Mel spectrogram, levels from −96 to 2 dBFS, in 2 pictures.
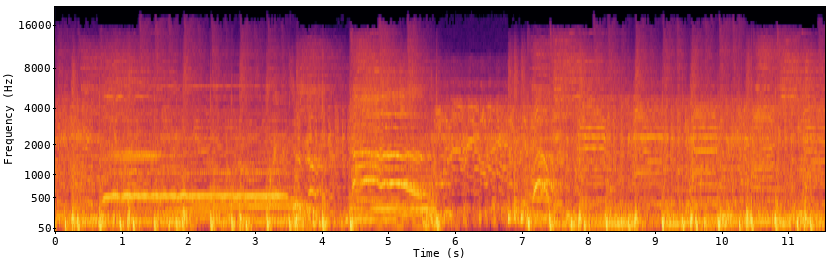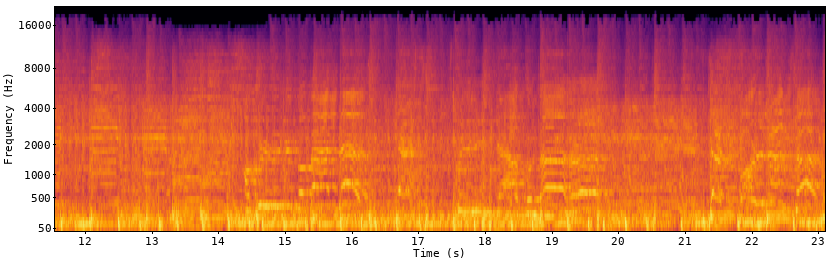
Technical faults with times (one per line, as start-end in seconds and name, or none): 13.05-14.58 channel delay (comb filtering)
